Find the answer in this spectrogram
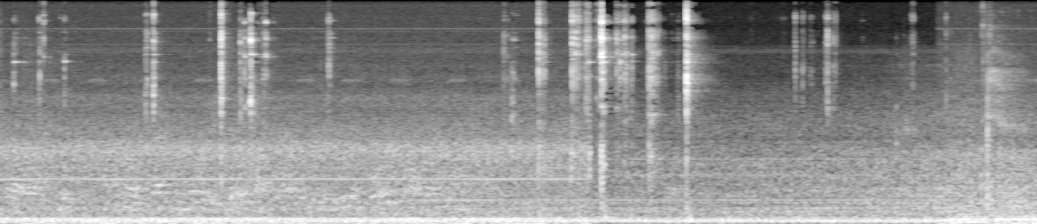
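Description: Faint, scattered small metallic clicks and taps from the thin steel valve rings, pick tool and valve body of a Gardner Denver air-compressor discharge valve being handled and fitted together, the sharpest about six and seven seconds in. A low steady hum lies underneath.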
